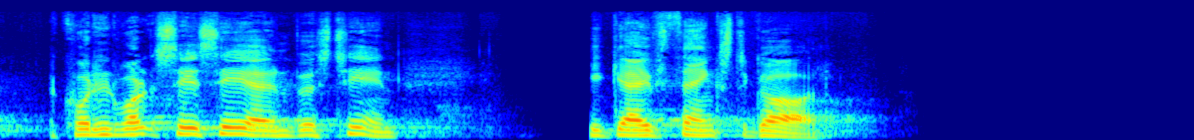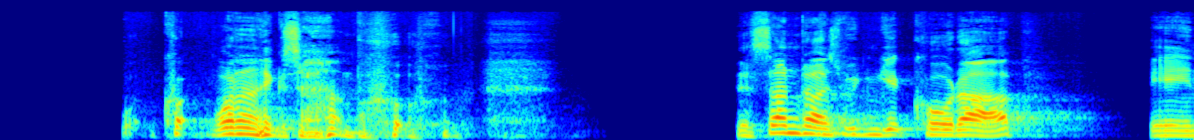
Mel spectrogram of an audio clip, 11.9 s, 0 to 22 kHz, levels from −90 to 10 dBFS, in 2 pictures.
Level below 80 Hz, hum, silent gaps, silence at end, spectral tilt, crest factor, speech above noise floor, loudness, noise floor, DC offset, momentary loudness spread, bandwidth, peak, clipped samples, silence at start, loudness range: -62 dBFS; none; 2.80-2.95 s, 4.69-6.57 s, 9.07-9.65 s; 0 s; -5.5 dB/octave; 20 dB; 43 dB; -20 LUFS; -62 dBFS; under 0.1%; 19 LU; 15.5 kHz; -2 dBFS; under 0.1%; 0.25 s; 6 LU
